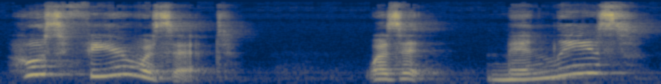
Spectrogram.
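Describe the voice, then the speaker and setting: A woman reads as a gentle storybook father, earnest and a little unsure of himself. He speaks hesitantly, with a worried, sheepish temper. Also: very high-pitched, very animated, slow, pitched above the performer's own voice, heavily acted. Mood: worried, pleading.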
